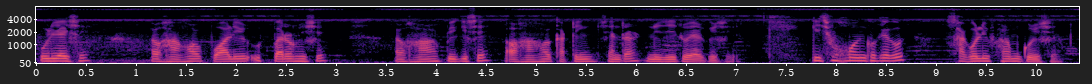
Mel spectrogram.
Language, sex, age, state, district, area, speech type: Assamese, male, 30-45, Assam, Majuli, urban, spontaneous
